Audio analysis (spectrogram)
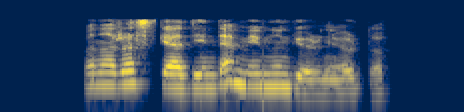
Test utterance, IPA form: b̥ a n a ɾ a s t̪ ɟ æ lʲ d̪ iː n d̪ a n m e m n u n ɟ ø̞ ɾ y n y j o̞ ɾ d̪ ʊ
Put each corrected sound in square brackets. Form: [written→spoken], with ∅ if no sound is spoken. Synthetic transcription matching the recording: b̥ a n a ɾ a s t̪ ɟ æ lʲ d̪ iː n d̪ [a→æ] n m e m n u n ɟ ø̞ ɾ y n y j o̞ ɾ d̪ ʊ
